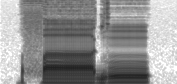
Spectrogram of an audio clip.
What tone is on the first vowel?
low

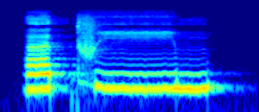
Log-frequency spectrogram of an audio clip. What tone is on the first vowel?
rising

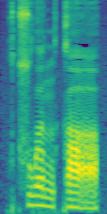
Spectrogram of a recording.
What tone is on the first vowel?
falling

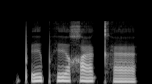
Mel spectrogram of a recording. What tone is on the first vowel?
high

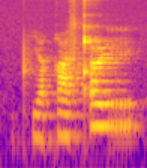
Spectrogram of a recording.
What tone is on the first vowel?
low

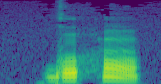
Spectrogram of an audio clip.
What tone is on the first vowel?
high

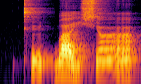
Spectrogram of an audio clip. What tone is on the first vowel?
low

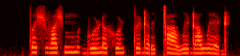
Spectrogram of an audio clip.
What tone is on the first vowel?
rising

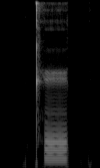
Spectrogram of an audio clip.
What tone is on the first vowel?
low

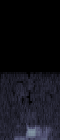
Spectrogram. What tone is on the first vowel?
high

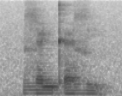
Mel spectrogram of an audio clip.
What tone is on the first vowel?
high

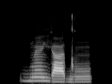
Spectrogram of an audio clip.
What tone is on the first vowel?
high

